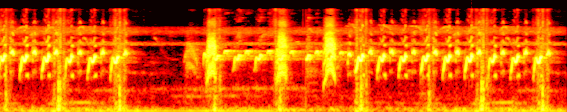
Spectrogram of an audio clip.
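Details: Wild sooty-headed bulbul agitated by a rival in Lubuklinggau city, delivering rapid strings of short, upward-hooked chirps broken by a brief gap and sharp ticking clicks, then resuming the chirping series.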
